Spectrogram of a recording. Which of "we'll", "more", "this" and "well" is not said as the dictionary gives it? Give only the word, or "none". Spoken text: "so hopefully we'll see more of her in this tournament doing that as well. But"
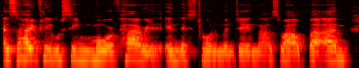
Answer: none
